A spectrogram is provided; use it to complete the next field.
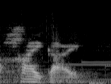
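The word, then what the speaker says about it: Haigai: he's a distributor it's called a high guy h-a-i-g-a-i and he is super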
